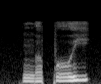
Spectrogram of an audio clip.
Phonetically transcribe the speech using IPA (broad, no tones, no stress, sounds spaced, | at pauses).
ŋ ʌ p o j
